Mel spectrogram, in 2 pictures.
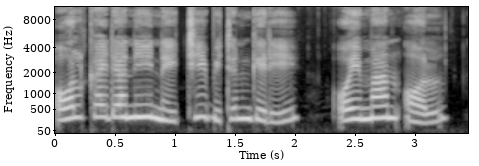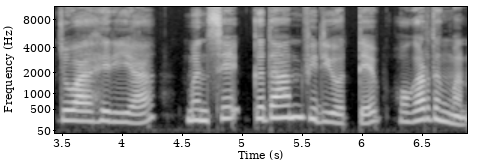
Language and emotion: Bodo, neutral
